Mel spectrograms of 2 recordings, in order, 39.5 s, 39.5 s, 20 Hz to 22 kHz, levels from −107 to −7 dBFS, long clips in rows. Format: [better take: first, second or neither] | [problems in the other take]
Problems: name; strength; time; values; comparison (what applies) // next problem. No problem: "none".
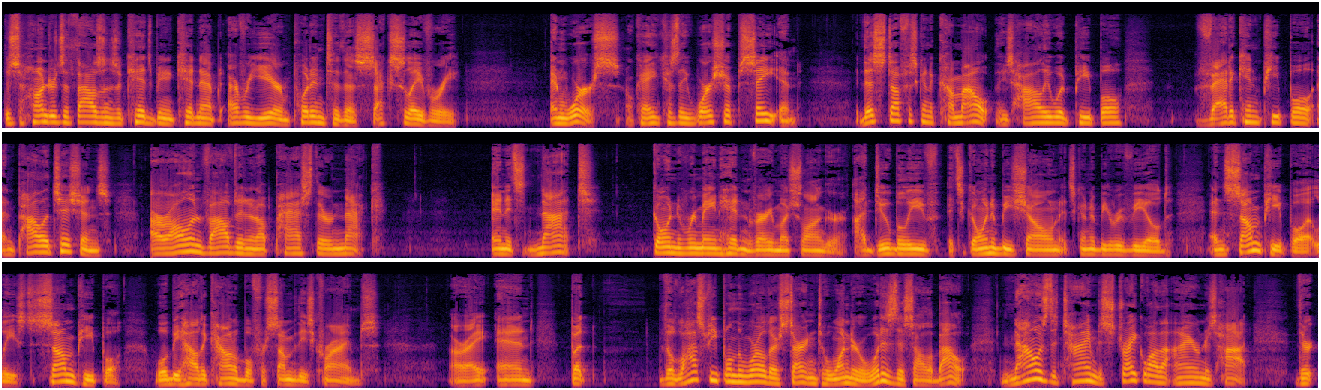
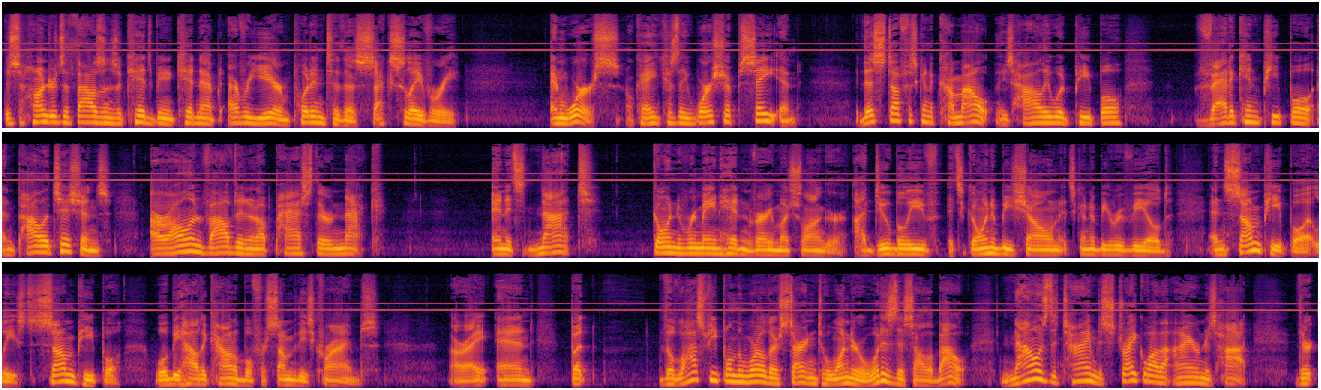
first | high-pitched whine; noticeable; throughout; 5.5 kHz, 15 dB below the speech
